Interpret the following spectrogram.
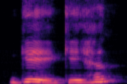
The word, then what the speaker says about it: Gehen: Gehen. Ici, on prononce pas le H. Gehen, aller, go. On l'accentue sur le son G. Gehen, aller, go.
